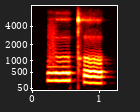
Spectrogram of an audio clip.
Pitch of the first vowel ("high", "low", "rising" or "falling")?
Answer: high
